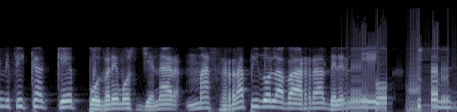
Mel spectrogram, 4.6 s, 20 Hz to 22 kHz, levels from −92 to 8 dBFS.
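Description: From 3.42 s to the end of the clip at 4.58 s, the sound turns into a rigid metallic buzz: robotic sound from repeated short buffers. The likely cause is audio arriving too seldom, so a segment of about 15 ms is replayed in place of most of the real signal, which imposes a fixed 66.8 Hz buzz. On a waveform this shows as an identical shape repeating every 15 ms. On a spectrogram it shows as evenly spaced harmonics of 66.8 Hz, all stopping at the 4 kHz ceiling of the call path.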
